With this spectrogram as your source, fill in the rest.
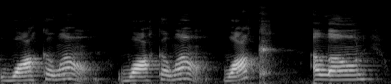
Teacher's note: I take that K sound and I put it on the next word and it becomes cologne. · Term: linking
